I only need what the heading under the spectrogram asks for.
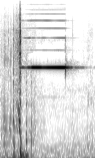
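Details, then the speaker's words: Newly installed carbon monoxide detector after furnace repair, demonstrated: a couple of clicks then one shrill high-pitched beep about half a second; carbon monoxide alarm sounding, meaning get out and call the fire department. "If y'all hear that, consider it like a smoke alarm. Call the fire department."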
